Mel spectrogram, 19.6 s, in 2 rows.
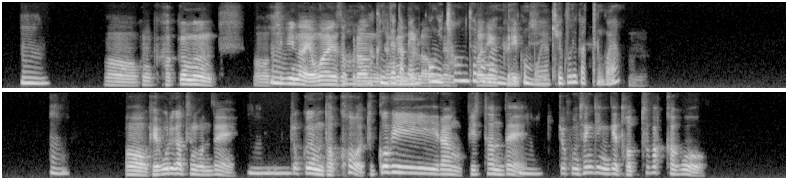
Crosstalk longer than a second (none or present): present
